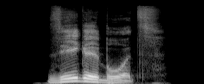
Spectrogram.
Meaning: genitive singular of Segelboot
- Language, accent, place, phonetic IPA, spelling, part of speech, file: German, Germany, Berlin, [ˈzeːɡl̩ˌboːt͡s], Segelboots, noun, De-Segelboots.ogg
